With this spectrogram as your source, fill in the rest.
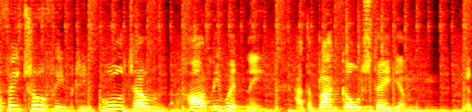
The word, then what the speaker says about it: Hartley Wintney: So the pronunciation you're looking for there, Dino, is Hartley Wintney.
